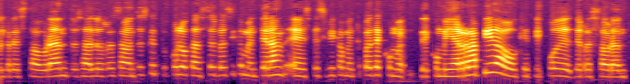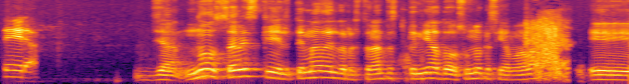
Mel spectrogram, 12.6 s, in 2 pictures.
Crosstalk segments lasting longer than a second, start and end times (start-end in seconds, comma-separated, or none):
none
